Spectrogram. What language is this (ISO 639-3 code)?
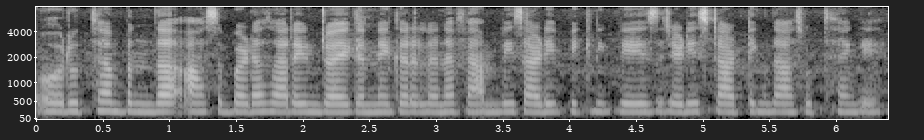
doi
